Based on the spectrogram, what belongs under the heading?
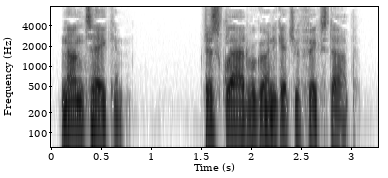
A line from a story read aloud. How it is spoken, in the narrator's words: Holden said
